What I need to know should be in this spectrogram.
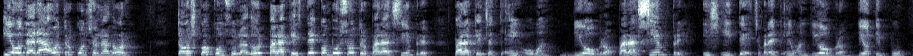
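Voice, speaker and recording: A woman from Oaxaca whose first language is Chatino, slowly reading scripture and preaching, with halting restarts and self-corrections as she translates. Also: a little high, roomy sound. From Oaxaca, Mexico. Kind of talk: slow Bible reading and sermon, translated into Chatino.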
